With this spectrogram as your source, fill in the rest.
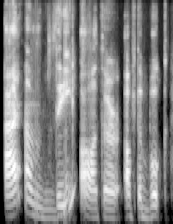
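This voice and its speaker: A Jamaican woman author answers viewer questions on a casual livestream, greeting viewers as she goes. Her deep voice is fairly bright and slightly rough, with no echo. She speaks slowly and unhurriedly, repeating and restarting phrases.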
